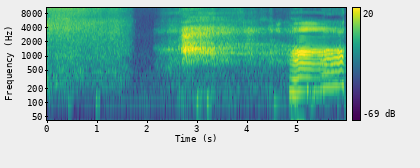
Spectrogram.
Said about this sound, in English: Okay, so today's ASMR sound day is deep breathing. Together? Yes, together. Okay. Three in and three out.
